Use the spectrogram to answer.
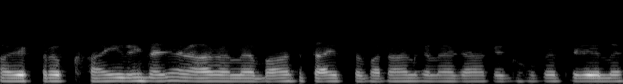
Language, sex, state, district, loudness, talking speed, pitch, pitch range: Magahi, male, Bihar, Lakhisarai, -26 LUFS, 135 wpm, 145 Hz, 145-150 Hz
